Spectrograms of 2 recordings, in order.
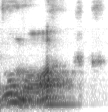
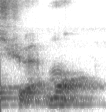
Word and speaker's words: Xuemo: also some people say rumor, yeah, and the X, that's not the pronounce in English, okay, sure, okay, we say that sure more, okay, X, okay, so that's a little different.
